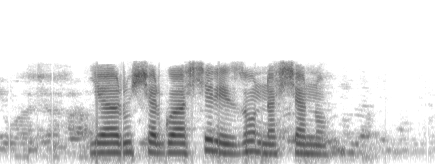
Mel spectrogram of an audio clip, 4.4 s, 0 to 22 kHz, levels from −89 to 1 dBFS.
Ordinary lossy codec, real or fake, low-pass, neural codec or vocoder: AAC, 48 kbps; real; 5.4 kHz; none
